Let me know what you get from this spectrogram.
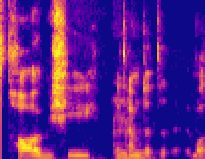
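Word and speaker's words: Tadhg: I'm going to say that's Tog.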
